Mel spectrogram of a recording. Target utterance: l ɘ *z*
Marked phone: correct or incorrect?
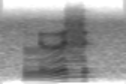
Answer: correct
